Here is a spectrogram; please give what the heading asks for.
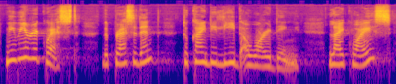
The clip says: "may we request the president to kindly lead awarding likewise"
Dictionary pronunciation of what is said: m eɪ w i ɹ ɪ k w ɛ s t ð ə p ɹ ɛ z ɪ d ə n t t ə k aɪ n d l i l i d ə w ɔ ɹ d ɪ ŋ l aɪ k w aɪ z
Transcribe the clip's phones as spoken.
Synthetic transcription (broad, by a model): m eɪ w i ɹ ɪ k w ɛ s t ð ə p ɹ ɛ s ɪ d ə n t t ə k aɪ n d l i l i d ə w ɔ ɹ d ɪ ŋ l aɪ k w aɪ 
